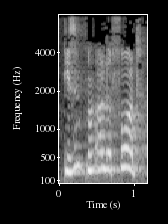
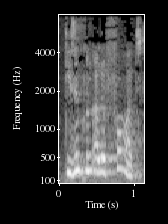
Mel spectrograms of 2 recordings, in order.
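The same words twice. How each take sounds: First: High-pitched parrot voice; high, croaky talking bird; croaking parrot. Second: Higher voice echoing a parrot; lightly imitated parrot line; quoting the parrot. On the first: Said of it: "krächzte ein Papagei". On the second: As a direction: repeat it as a mild parrot quote. Boy quotes the parrot's line. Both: A narrator's reading.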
